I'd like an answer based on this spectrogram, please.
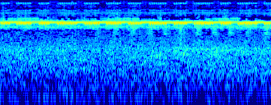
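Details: A high, thin insect trill, its pulses blurring into an almost unbroken ringing tone with slight dips in loudness; only a soft hiss underneath.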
